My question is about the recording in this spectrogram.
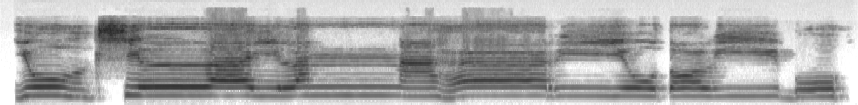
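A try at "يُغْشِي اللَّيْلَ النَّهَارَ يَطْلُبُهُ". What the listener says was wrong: Harokatnya agak pindah-pindah nih. Laili, naharo. Yatlubu. Sekaligus ini huruf ghainnya agak terlalu tegas. Jangan kayak G. Ini ghainnya lebih lembut lagi, coba.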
